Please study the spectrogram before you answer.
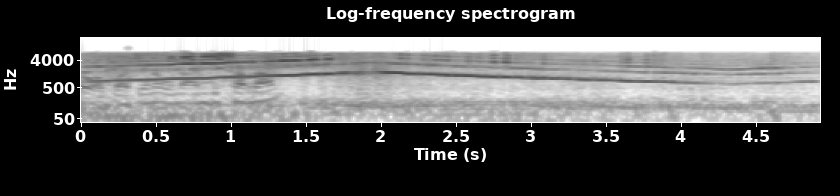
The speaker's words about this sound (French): Tout comme l'ambulance classique, elle a une sirène, un petit lit.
